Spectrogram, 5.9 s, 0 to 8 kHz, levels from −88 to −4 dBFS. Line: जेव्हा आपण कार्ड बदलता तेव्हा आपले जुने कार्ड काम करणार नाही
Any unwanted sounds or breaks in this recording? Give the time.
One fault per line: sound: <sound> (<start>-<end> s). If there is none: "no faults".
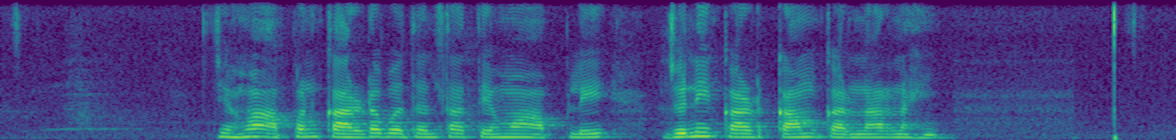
no faults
